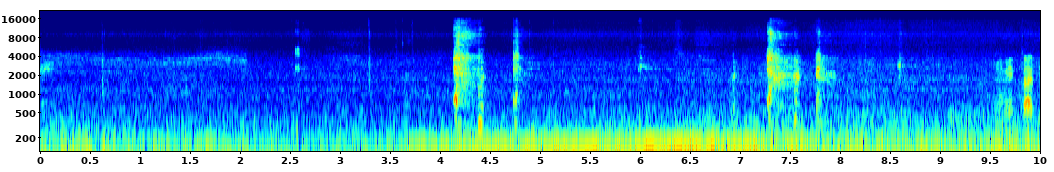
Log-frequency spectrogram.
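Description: Car engine and road noise heard from inside the cabin while driving, with a steady low hum that grows louder and firmer about three and a half seconds in. Two short, sharp noises cut through it, about four and seven seconds in.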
